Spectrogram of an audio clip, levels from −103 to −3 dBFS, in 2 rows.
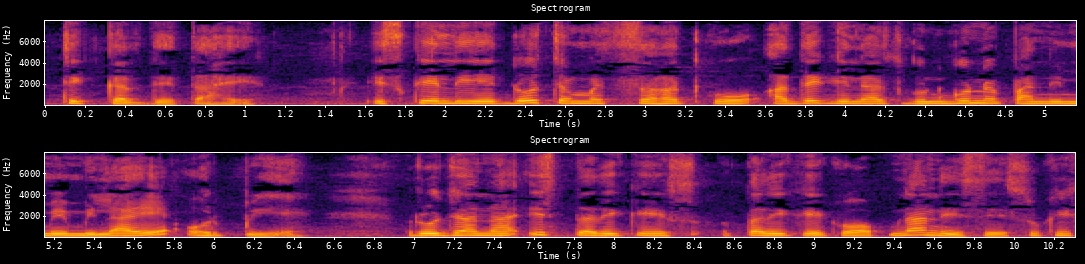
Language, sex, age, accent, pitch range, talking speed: Hindi, female, 60-79, native, 160-190 Hz, 150 wpm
